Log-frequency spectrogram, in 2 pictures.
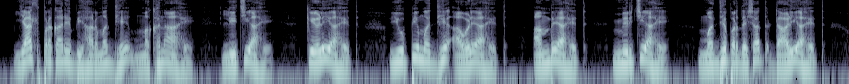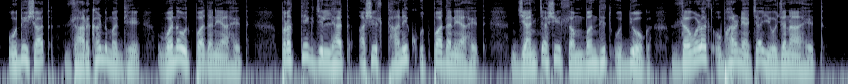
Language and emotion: Marathi, neutral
